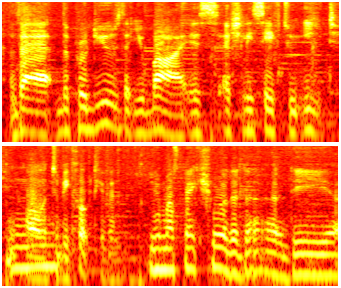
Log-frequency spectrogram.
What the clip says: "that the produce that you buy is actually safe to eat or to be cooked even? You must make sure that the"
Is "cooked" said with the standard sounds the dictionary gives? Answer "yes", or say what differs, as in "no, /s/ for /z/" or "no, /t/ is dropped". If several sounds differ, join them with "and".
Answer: yes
